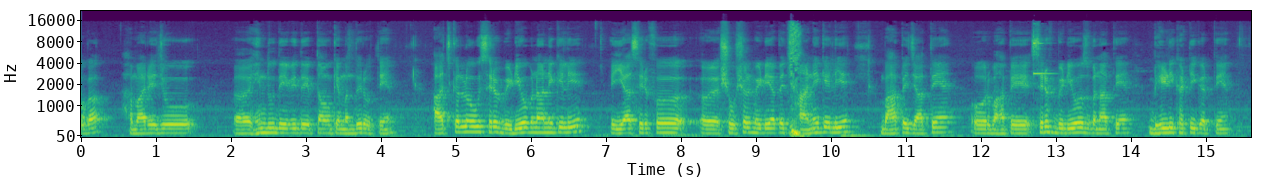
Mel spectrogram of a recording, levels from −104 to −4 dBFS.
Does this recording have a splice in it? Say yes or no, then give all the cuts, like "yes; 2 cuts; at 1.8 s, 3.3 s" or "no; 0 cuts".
no; 0 cuts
